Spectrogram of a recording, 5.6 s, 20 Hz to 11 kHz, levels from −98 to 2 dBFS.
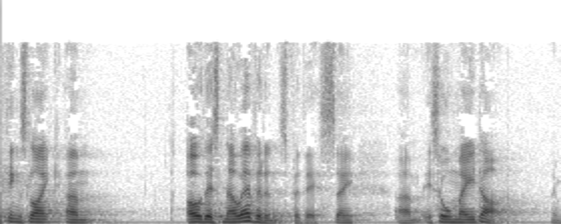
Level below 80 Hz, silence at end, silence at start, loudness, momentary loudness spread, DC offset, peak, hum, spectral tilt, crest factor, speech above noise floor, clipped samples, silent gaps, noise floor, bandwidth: -66 dBFS; 0 s; 0 s; -27 LUFS; 16 LU; under 0.1%; -6 dBFS; none; -6.5 dB/octave; 20 dB; 35 dB; under 0.1%; none; -61 dBFS; 9.4 kHz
